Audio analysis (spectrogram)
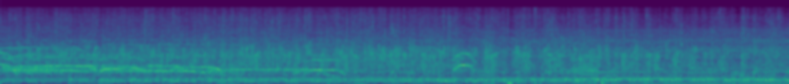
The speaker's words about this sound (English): This next comic is their first time on the show, so you know what we do when it's somebody's first time on the show. We give them a big, warm welcome to the show. So get it started right now, everybody. Clap it up. Oh, yeah.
